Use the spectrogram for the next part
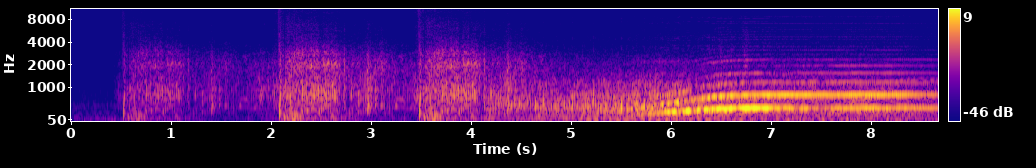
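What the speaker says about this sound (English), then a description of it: "Air raid sirens go off in Ukraine's capital Kiev" Three sharp booms ring out, then an air raid siren in Kyiv, Ukraine, winds up and wails steadily, loud and sustained across the rest of the clip.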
